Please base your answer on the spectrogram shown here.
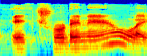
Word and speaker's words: extraordinarily: 的 extra，重音后移读成 extraordinarily。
